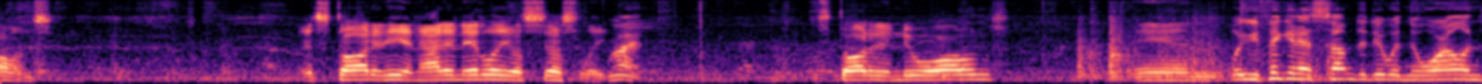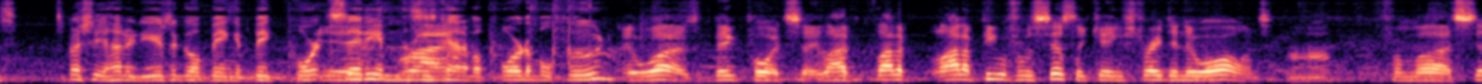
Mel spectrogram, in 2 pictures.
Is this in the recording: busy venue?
yes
